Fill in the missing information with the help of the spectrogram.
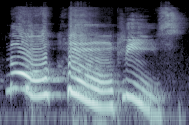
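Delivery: loud, high, indignant no; emphatic refusal. Acted. Refusing to match a friend with her brother, loud and indignant. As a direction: refuse loudly and pointedly.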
